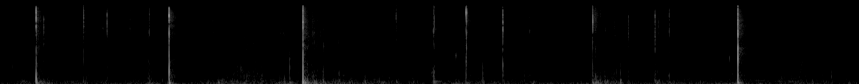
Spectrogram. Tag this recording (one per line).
botton
click
clothing-and-accessories
snap-fasteners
